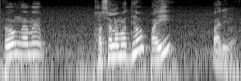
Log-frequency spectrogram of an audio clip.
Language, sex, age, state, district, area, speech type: Odia, male, 45-60, Odisha, Kendujhar, urban, spontaneous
